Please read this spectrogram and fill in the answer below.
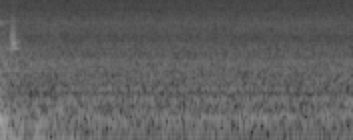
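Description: Electric fan running close to the microphone: a steady whooshing rush with a low hum, dropping in level over the first half second as the fan is moved.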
